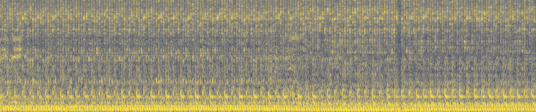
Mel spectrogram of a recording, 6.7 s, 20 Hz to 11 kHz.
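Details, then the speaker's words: 1962 Ford Falcon inline six, run after 25 years, warm, on its original coil and original wiring: steady idle with a dull rhythmic knock deep in the engine keeping time with the crank; a bottom-end knock is suspected, unconfirmed. "I don't know how well the video is picking it out but nothing got a lower-end noise"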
